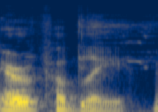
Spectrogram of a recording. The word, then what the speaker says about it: irreparably: Irreparably? – Irreparably, yeah. – Irreparably. I said it right.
